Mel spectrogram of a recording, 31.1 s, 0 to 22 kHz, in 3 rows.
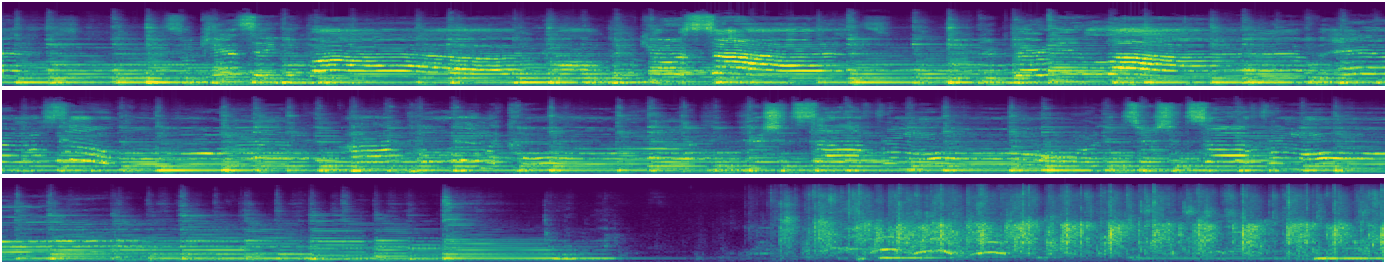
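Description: A man singing while strumming a nylon-string classical guitar. The song ends about 25 seconds in with a brief hush, then a stretch of applause begins.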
